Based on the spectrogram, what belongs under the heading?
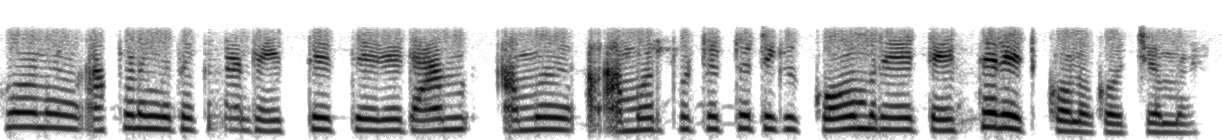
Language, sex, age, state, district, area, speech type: Odia, female, 30-45, Odisha, Koraput, urban, conversation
